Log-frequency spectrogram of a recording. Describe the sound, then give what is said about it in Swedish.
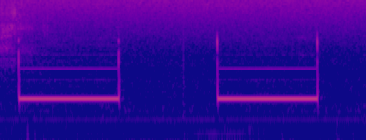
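A phone's ringing tone while a call to the OFF coach and new Grebo player connects: two long, steady mid-pitched beeps about a second each, separated by a second of quiet line hiss, with no voices. “Jag tänkte att vi börjar att ringa OFF-tränaren och nya Grebo-spelaren då,”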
